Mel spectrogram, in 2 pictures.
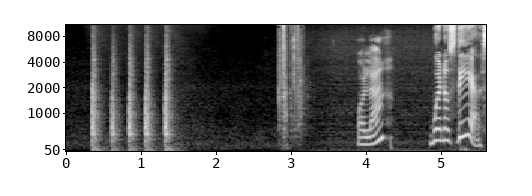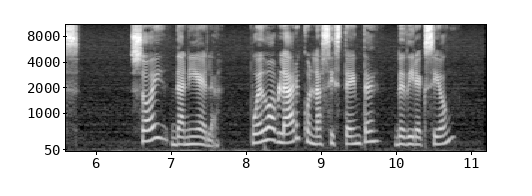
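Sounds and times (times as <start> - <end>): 
knocking on a door: 0.4 - 1.6
speech: 3.9 - 5.8, 6.5 - 10.9.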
